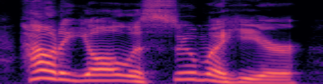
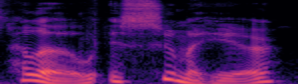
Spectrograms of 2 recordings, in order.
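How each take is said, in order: First: Twangy greeting. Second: Lilting greeting in a twang-free neutral accent. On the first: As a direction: greet with a Southern-style twang, higher and louder. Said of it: "So if I'm like". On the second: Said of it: "go with a completely neutral". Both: Shown as a demonstration.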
